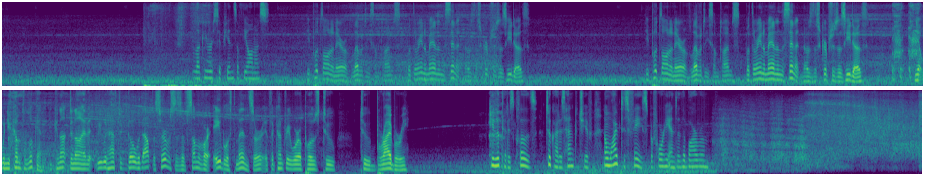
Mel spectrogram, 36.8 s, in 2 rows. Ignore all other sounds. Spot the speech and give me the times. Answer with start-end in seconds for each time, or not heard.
3.8-5.3, 6.1-10.6, 12.8-17.4, 18.2-26.6, 28.1-32.5.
